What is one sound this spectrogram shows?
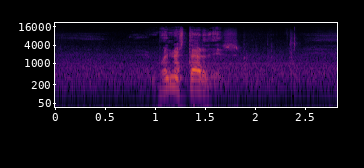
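An elderly man speaks briefly and loudly into a computer microphone.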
